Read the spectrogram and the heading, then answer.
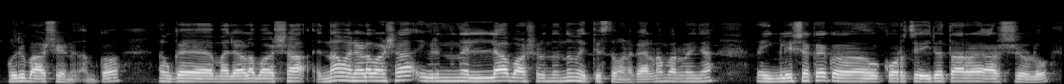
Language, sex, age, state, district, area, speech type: Malayalam, male, 18-30, Kerala, Palakkad, rural, spontaneous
